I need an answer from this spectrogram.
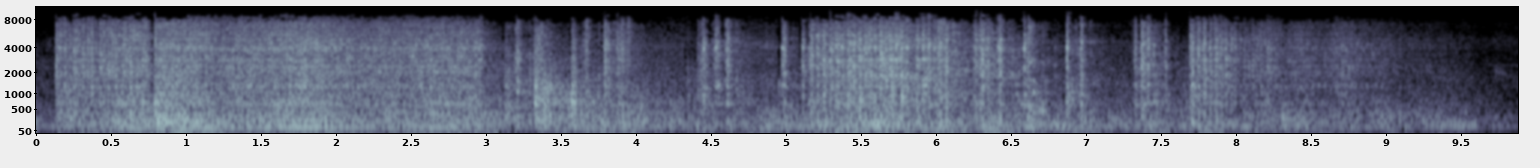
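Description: Old open touring car's engine running unevenly on an old film soundtrack, with a run of quick sputters from about three seconds in as the car runs out of gas, fading near the end.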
